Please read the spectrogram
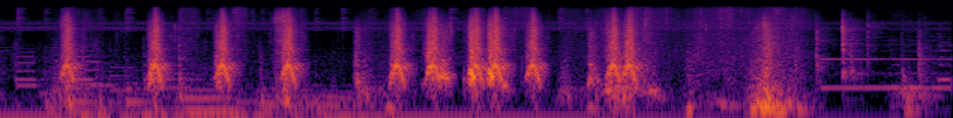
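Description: Film score: a low sustained bass bed under a quick run of sharp percussive hits and swishes, roughly two a second, with a heavier low thud about five seconds in. Near the end the hits stop and soft held tones take over.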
